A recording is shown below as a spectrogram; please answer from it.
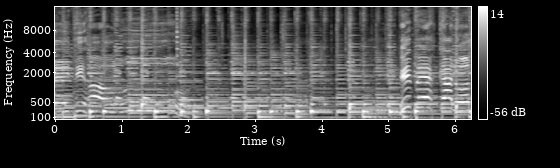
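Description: Live samba: a nylon-string acoustic guitar strummed, with percussion keeping a steady beat, and a man's voice singing at the start and again near the end.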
